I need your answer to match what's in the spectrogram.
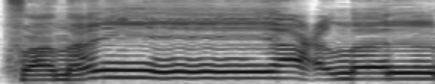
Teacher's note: نون ساکن کے بعد یا آ گیا تو یہاں پر ادغام غنہ کا قاعدہ ہوگا، یا کے اندر غنہ کر کے پڑھیں گے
